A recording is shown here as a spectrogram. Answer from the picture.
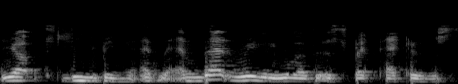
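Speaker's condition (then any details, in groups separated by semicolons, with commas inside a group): Cerebral palsy, mild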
